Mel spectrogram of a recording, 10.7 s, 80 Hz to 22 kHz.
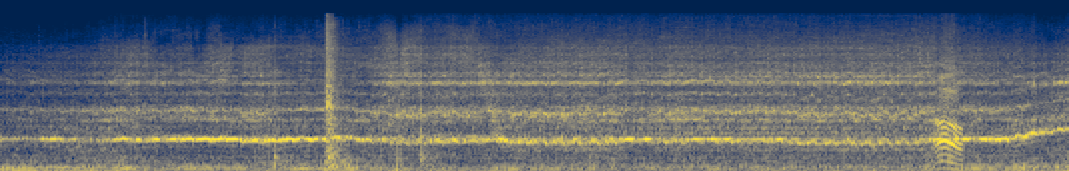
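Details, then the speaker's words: Belt whine on an idling 1960 Impala V8: steady high whine as the drive belt rubs on a radiator hose clamp, nearly wearing through the hose; generator needs tightening. "stop stop stop it now how in the world that belt got hung up on that hose clamp I have no idea but we got to get it off of that good thing I caught that we would have burned right through my belt"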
